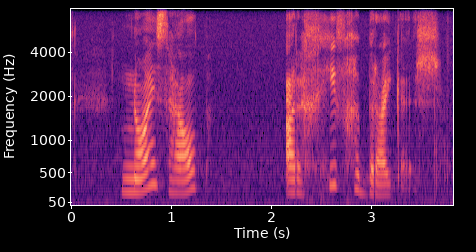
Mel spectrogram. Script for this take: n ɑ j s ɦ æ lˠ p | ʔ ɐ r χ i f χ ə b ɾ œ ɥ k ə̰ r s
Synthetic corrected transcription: n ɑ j s ɦ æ lˠ p | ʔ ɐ r χ i f χ ə b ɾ œ ɥ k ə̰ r s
